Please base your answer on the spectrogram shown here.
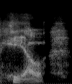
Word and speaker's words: Hel: Um and even this this realm of the dead um it's spelled h e l one l pronounced heal, but is that something to do with the Christian hell?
